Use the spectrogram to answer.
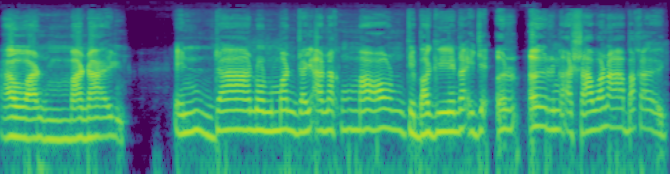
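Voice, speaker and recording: A man's voice: high-pitched, steady tone, takes it slowly, pushed and bright, clear, resonant tone, exaggerated voice. Radio drama father: middle-aged, emphatic grumbler with a supportive streak, northern Philippine accent. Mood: exasperated.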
